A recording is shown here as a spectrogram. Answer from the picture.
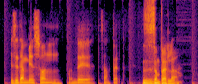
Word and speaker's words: Zamperla: Zamperla. Zamperla. Espero también que todos ahora los que nos escuchen empiecen a pronunciar la Z.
